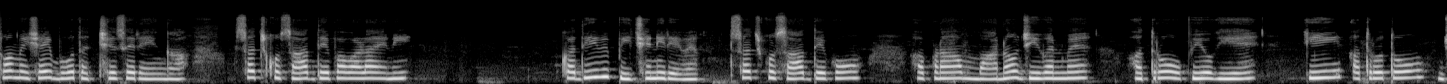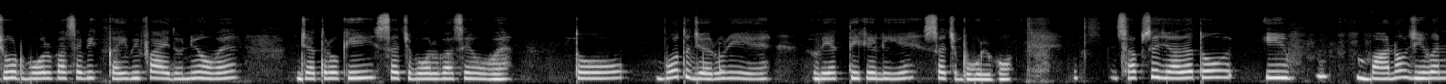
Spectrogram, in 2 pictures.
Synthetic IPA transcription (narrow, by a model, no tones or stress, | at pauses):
t̪oɦəmeːʃaɦibɔːt̪ətːʃʰeseɾɐɦẽːŋɡaː | sɐt͡ʃkosaːt̪̚ʰd̪eːpaʋaːlaɦɛni | kəd̪ʱibʱipiːt͡ʃʰenĩɾeːʋẽːsɐt͡ʃkosaːt̪̚ʰd̪eːpõ | ɐpnamaːnəwd͡ʒiːʋənmẽ | ɐt̪ɾoʊpjoːɡiɦɛ | kiət̪ɾot̪od͡ʒuːʈboːlbasebʱikəibʱifʰaːɪd̪oniɦoʋe | d͡ʒət̪ɾõkisət͡ʃboːlbaseɦoʋeː | t̪oː | bɔːt̪d͡ʒəɾuːɾiɦɛ | ʋjək̚t̪ikelɪesɐt͡ʃboːlboː | sɐbsed͡ʒjaːd̪at̪o | i | maːnəwd͡ʒiːwən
